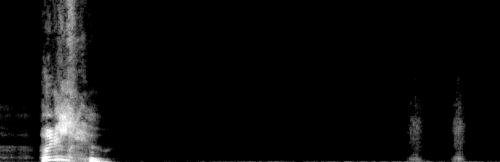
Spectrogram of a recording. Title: intense cold sneezes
